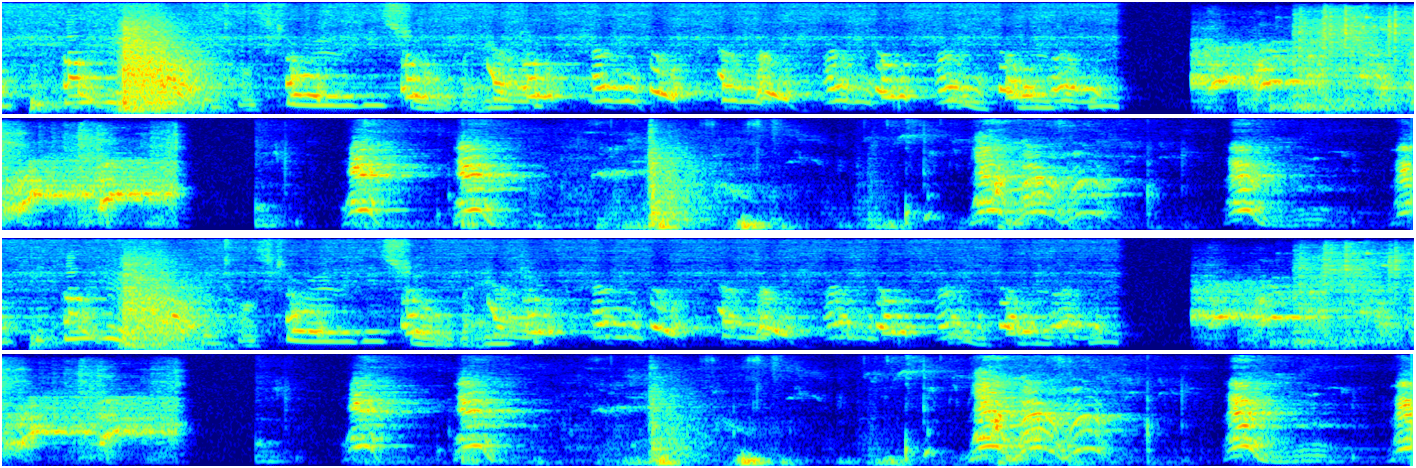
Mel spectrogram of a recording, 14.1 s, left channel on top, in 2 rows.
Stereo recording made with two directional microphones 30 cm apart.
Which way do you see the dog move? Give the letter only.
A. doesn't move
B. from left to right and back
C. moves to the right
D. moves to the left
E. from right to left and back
C.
